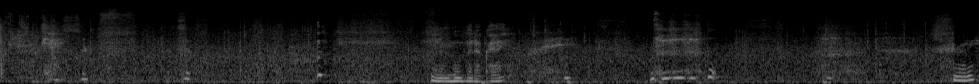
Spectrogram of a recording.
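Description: A young woman whimpers and groans in pain.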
